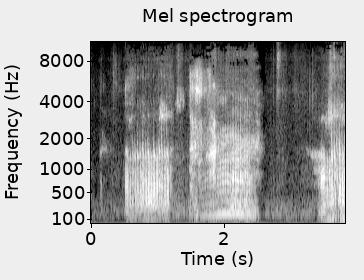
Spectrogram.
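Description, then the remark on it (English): A dog, Tex Ferguson, growls in the background in low, rumbling bursts, two long sustained snarls followed by a shorter one, fairly loud with harsh, gritty texture and brief pauses between. “Is that Tex Ferguson growling in the background?”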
